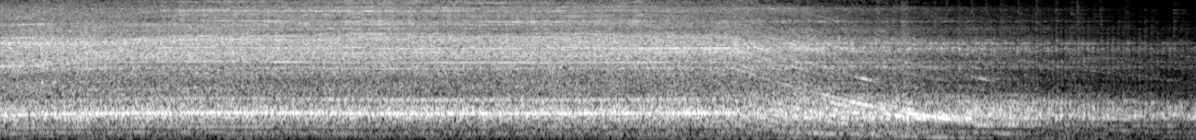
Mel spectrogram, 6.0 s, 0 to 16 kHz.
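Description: Skil MS6305-00 10-inch dual-bevel sliding miter saw's 15-amp motor running at full speed with a steady whine as the blade is brought down through a piece of molding. About four seconds in the trigger is released and the whine falls away as the blade spins down.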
